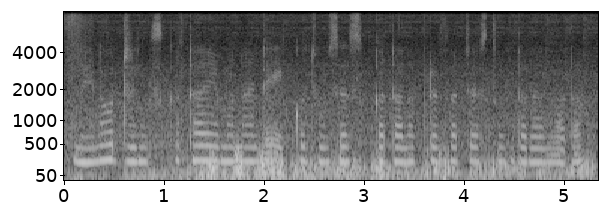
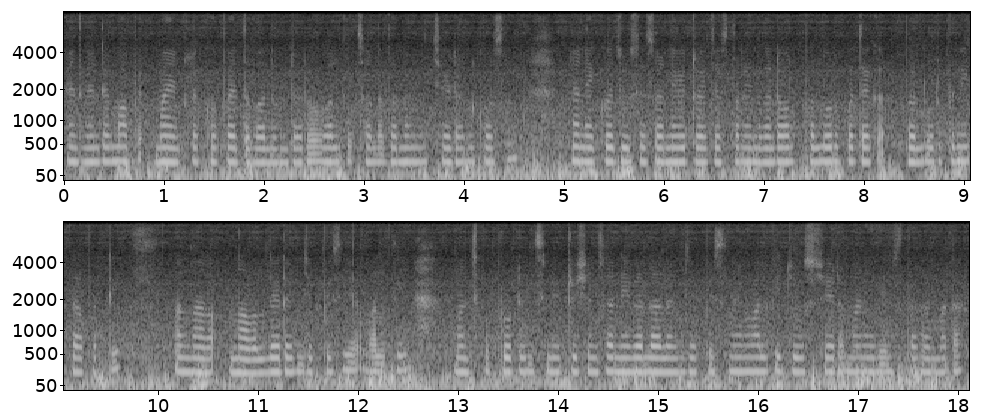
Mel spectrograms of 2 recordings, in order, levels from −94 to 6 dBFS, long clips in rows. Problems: constant background noise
